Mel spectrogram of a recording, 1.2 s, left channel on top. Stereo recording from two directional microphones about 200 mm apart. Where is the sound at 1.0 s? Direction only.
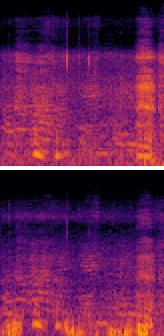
10° right (ahead or behind).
